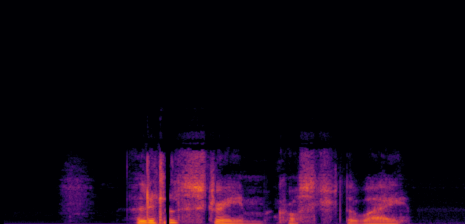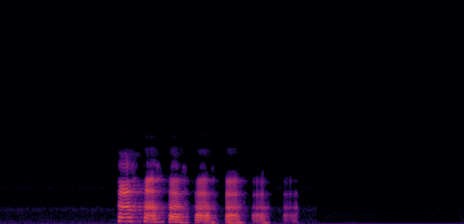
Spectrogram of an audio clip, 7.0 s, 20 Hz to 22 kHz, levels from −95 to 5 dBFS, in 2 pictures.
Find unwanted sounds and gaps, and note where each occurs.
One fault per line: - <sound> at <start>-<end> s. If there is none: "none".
- dropout at 1.2-1.3 s
- laugh at 4.4-5.7 s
